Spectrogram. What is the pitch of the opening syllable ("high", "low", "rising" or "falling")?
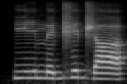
low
